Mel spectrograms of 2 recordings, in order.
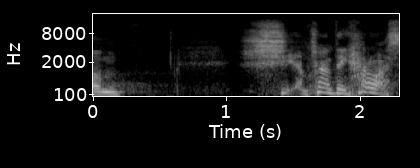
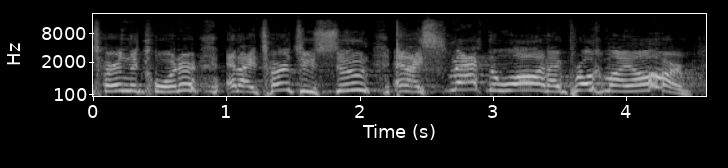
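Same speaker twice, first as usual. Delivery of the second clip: mock shout rising higher; imitating a loud date; 7 semitones higher than usual. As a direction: shout the crash out, pitched up. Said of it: "she said".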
